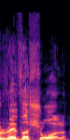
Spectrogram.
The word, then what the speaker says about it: Revachol: Oh, Revachol.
